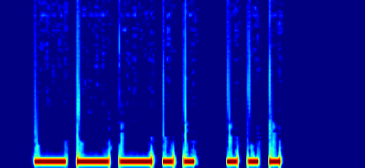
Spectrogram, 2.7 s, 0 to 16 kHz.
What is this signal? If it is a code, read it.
Morse code, heard as a keyed tone, about 15 wpm, 700 Hz. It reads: 8S
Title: Single-Letter Single-Number 15wpm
